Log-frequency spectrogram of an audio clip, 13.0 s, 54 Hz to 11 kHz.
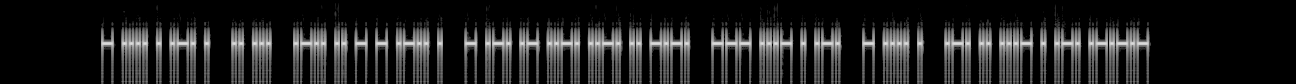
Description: Morse code, heard as a keyed tone, about 34 wpm, 700 Hz. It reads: THERE IS LITTLE TRAFFIC OVER THE RIVER.
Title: Sentences from Top 1300 Words 35wpm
